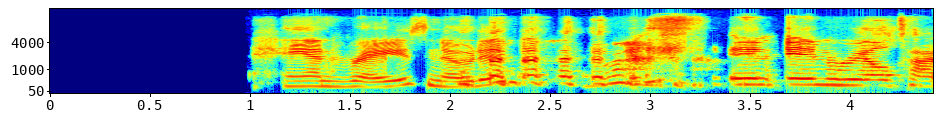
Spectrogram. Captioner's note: laughing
